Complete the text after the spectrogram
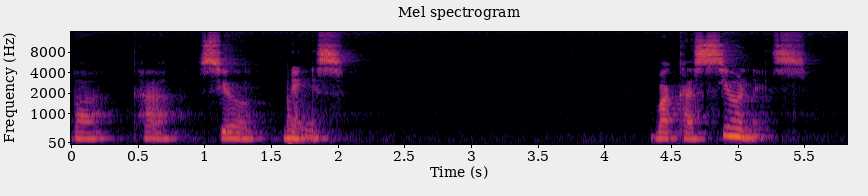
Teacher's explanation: your voice stress should go onto the second last syllable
